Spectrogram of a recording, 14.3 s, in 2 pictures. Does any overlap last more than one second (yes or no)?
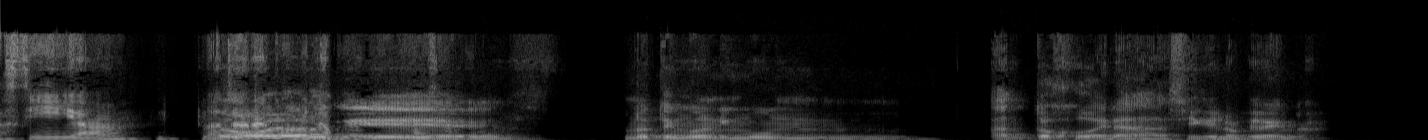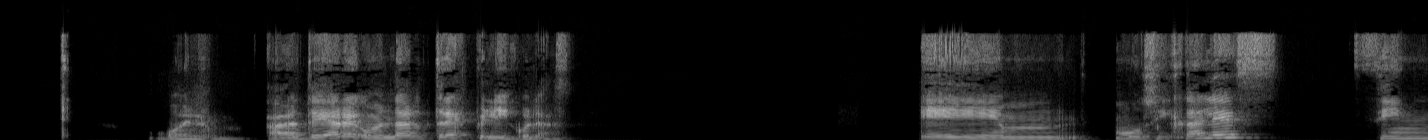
yes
